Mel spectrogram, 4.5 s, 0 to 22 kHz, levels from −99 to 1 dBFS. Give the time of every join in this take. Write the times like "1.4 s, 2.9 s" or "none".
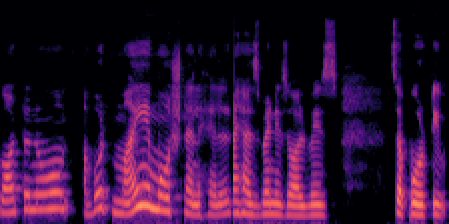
2.4 s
